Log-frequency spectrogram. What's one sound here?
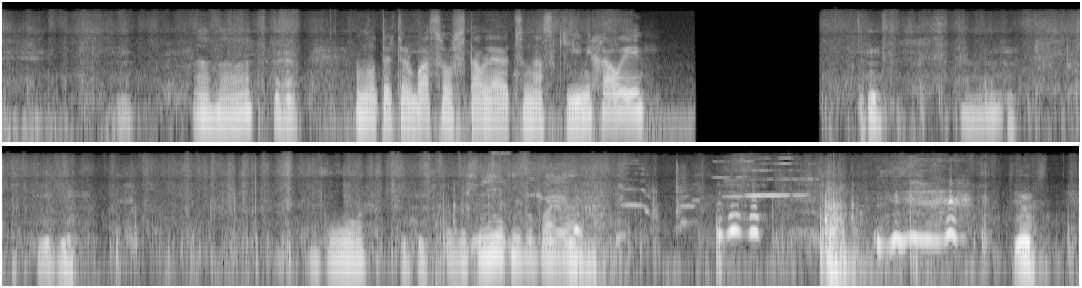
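Cloth rustles as hands pull a fabric cover over an animal's head.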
